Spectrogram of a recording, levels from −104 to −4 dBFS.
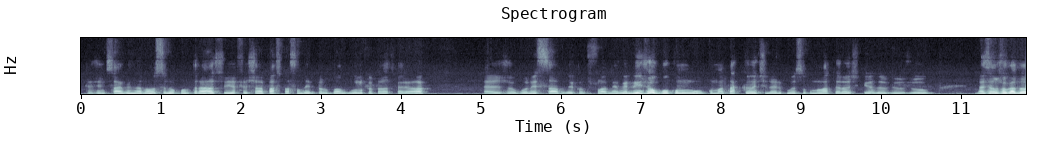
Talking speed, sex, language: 230 wpm, male, Portuguese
